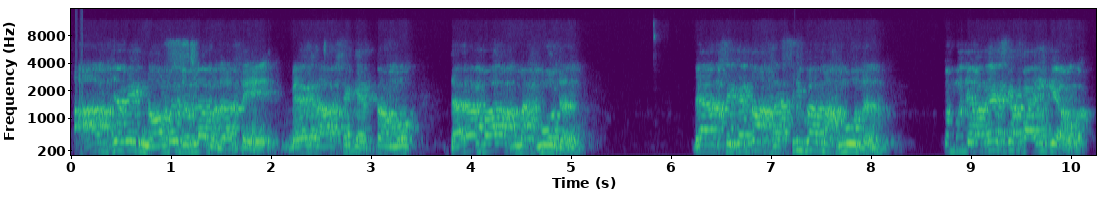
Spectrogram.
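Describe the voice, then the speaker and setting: A man's voice: high-pitched, pushed and bright. A male Arabic grammar teacher giving an online class, patiently drilling students with repeated example sentences. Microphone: online call audio. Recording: dull roomy call audio with faint noise.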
